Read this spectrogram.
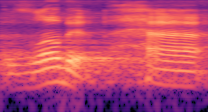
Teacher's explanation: ضاد کی آواز موٹی ہوگی، با میں قلقلہ. ضبحا، ہا کو حلق سے.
